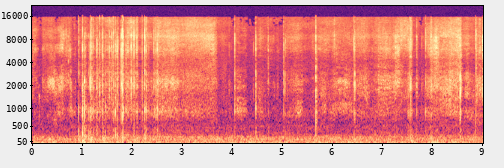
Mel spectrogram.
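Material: Paper.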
